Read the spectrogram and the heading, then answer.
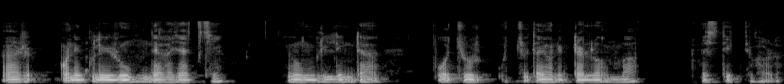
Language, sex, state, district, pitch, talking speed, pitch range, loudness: Bengali, male, West Bengal, Malda, 110 Hz, 120 wpm, 105-120 Hz, -24 LUFS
